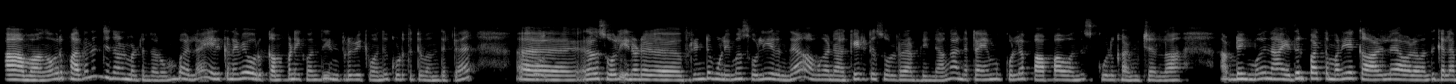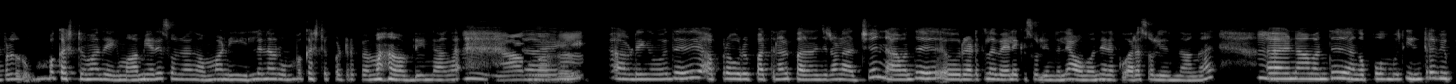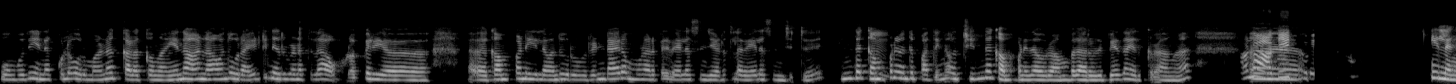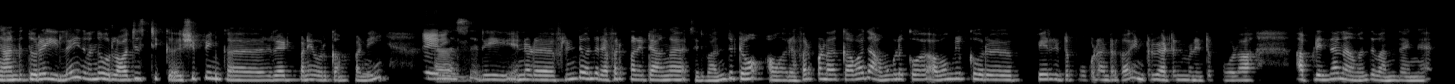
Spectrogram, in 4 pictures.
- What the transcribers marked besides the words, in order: in English: "இன்டர்வியூக்கு"; unintelligible speech; drawn out: "அஹ்"; chuckle; in English: "இன்டர்வியூ"; drawn out: "பெரிய"; in English: "லாஜிஸ்டிக்ஸ், ஷிப்பிங் ரிலேட்"; in English: "ரெஃபர்"; in English: "ரெஃபர்"; in English: "இன்டர்வியூ அட்டென்ட்"
- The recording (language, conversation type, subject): Tamil, podcast, பணியிடத்தில் மதிப்பு முதன்மையா, பதவி முதன்மையா?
